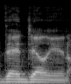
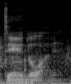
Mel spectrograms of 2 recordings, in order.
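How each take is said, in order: First: Dandelion said as dan-DELL-ee-un, louder; Dandelion with stressed DELL, ending in "ee-un"; the other pronunciation. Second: Dandelion said as DAN-duh-lion, firmly; preferred pronunciation. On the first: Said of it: "Say Dan-, Dandelion". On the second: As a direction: stand by Dandelion ending in "lion". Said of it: "I'm sticking with Dandelion". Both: Shown as a demonstration.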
